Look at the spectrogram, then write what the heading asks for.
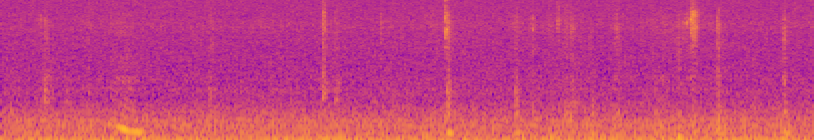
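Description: Steady low hum of the car idling with the heater running, overlaid by scattered light clicks and clinks of hand tools (screwdrivers and pliers) being handled against the metal fan housing.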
